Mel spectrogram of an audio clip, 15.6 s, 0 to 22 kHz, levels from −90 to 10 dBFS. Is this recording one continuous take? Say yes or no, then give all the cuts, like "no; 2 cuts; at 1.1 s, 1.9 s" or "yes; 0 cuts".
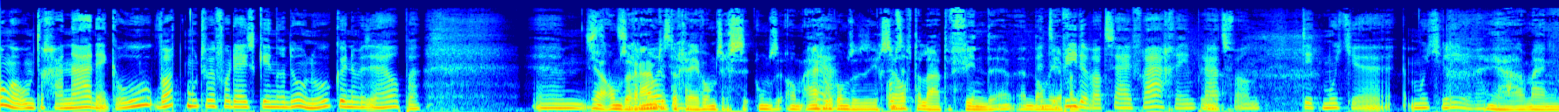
yes; 0 cuts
